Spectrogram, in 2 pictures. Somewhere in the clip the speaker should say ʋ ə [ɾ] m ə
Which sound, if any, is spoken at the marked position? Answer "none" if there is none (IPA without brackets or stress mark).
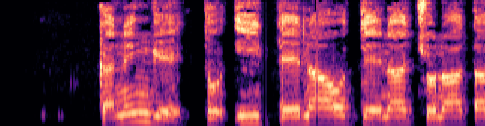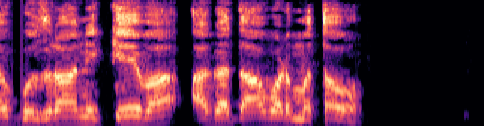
ɽ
